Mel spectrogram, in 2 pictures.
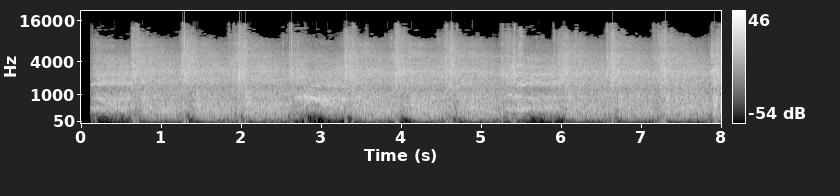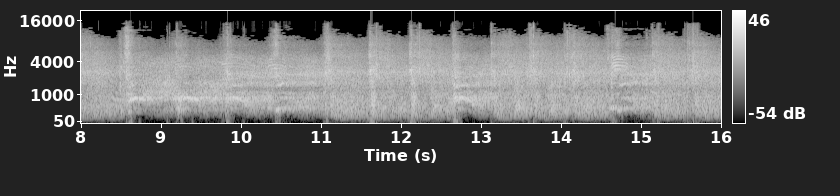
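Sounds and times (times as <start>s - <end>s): crowd cheering rhythmically: 0.1s - 16.0s
crowd voices and shouts: 0.1s - 16.0s.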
